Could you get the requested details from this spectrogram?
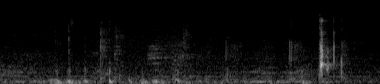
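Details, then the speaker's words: Newborn baby, about 6.5 pounds and gaining weight since birth: a quiet room with soft rustling, then a single sharp, brief hiccup near the end; infant hiccups. "has hiccups. He's about 6.5 pounds now. He's gaining weight from birth, which is good. And he has hiccups."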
